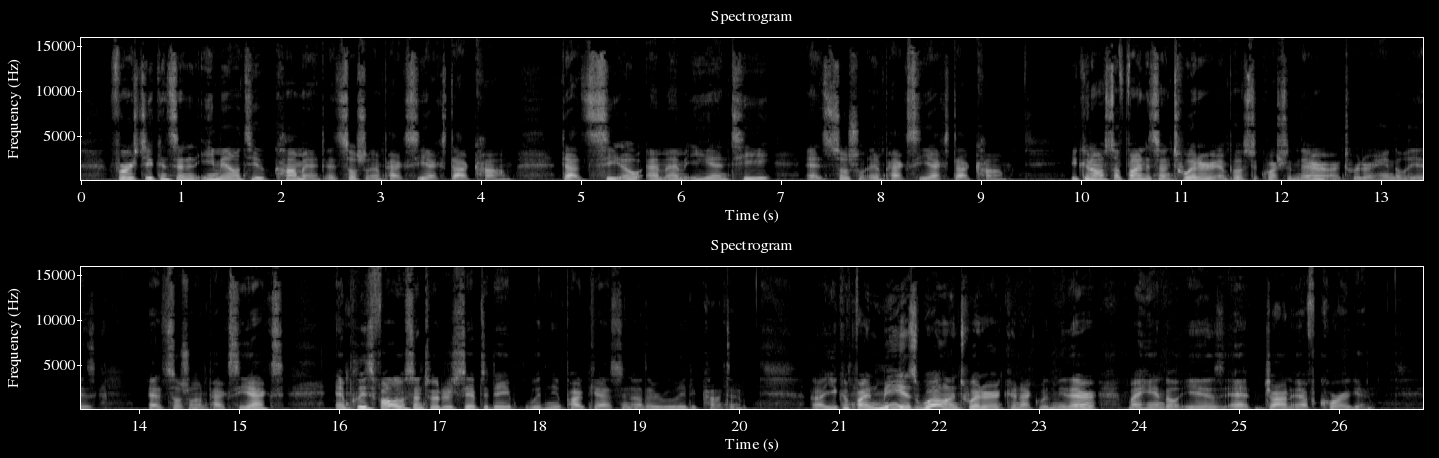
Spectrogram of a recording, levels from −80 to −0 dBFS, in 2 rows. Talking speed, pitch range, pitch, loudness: 160 wpm, 115-160 Hz, 130 Hz, -33 LUFS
